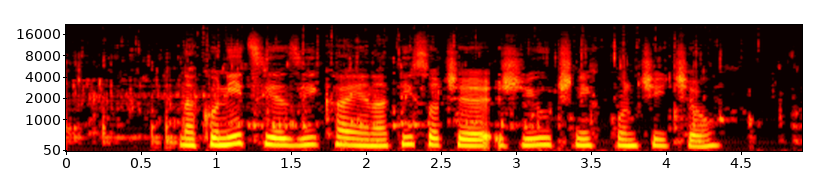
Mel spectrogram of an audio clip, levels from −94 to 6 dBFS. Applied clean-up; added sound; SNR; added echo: classical method spectral subtraction.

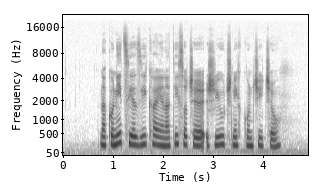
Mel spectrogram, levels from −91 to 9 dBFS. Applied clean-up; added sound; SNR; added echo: none; none; none; none.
